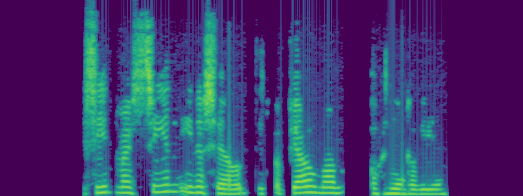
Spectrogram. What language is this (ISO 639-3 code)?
fry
